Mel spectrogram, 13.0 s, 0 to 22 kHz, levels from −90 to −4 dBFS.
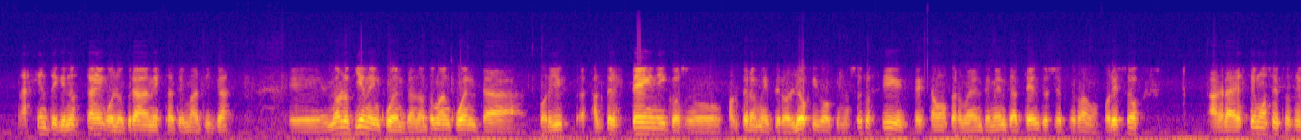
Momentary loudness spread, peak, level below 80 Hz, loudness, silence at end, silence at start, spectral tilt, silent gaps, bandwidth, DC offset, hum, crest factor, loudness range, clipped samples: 10 LU; -2 dBFS; -48 dBFS; -21 LUFS; 0 s; 0.2 s; -6 dB/octave; none; 6 kHz; under 0.1%; none; 18 dB; 2 LU; under 0.1%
